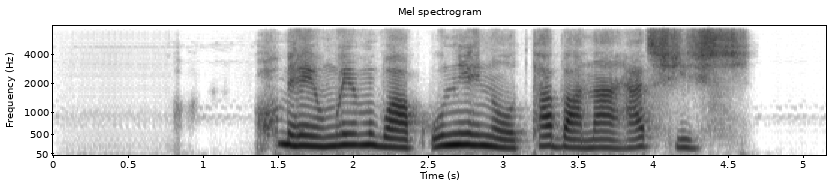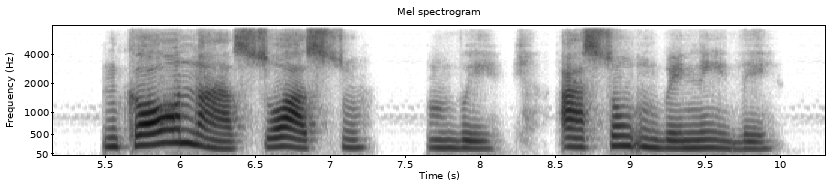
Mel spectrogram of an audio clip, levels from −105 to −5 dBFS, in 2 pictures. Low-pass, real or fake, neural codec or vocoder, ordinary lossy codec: 7.2 kHz; fake; codec, 16 kHz in and 24 kHz out, 0.6 kbps, FocalCodec, streaming, 2048 codes; none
